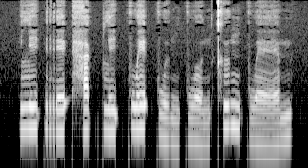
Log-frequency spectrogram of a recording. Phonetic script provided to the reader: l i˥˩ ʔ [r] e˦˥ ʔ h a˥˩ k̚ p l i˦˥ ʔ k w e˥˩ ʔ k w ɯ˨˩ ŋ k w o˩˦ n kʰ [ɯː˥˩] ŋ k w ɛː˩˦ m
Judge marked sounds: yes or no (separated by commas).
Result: yes, no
